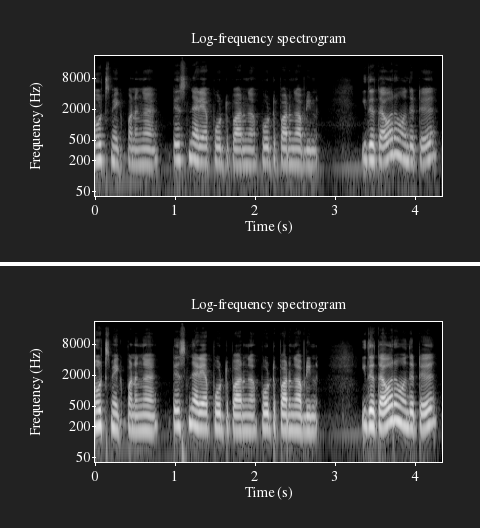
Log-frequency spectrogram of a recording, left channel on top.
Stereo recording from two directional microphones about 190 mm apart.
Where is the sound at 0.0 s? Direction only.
40° right (ahead or behind).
